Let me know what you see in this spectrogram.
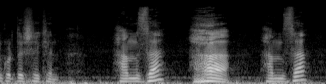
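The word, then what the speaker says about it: همزة: আপনি অক্ষরটি উচ্চারণ করতে শেখেন, হামজা হা, হামজা হা, এরকম উচ্চারণ করতে শেখেন।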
